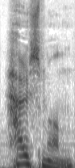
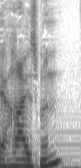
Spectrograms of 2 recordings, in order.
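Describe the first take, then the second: First: The first vowel is a rounded Dutch vowel. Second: The first vowel sounds like English 'eye'. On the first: This is the original pronunciation. "The actual way" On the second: This is an easier version for Americans. "the way that I just tell Americans"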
